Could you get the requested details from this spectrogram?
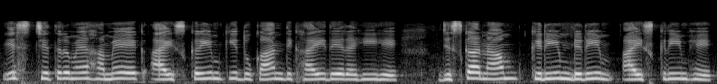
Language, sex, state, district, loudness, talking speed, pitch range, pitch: Hindi, female, Madhya Pradesh, Bhopal, -15 LUFS, 150 wpm, 235-270 Hz, 250 Hz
